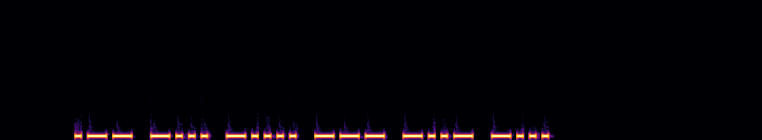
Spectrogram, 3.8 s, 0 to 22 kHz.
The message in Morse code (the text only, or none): WB6OXB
